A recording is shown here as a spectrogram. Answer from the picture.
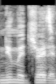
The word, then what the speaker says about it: New Madrid: Like, in Illinois, there's a New Madrid, but it's pronounced a little bit differently. – Really? – Yeah, there's New Madrid.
